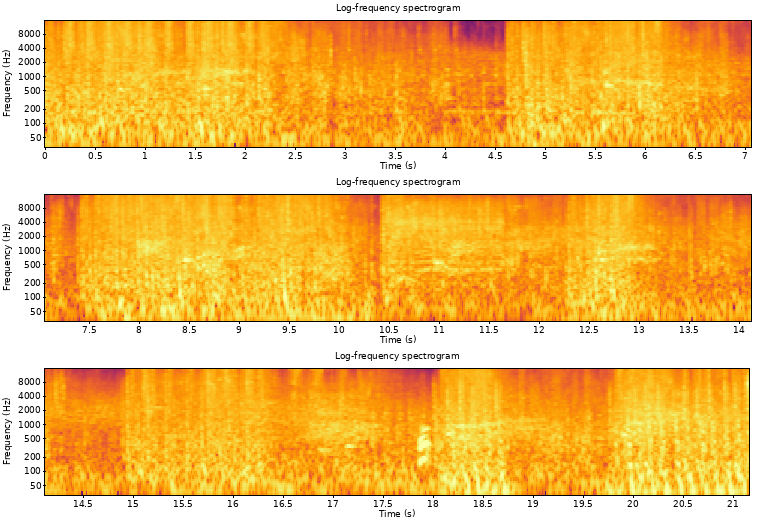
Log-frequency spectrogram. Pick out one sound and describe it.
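Guns fire rapidly in bursts.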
